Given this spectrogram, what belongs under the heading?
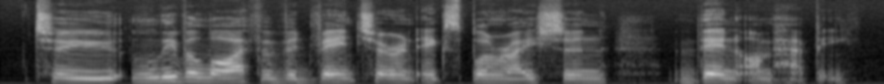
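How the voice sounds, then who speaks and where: A woman speaks fairly slowly in a fairly low pitch, with a plain, everyday voice. The background is quiet. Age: 60s. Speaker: travel vlogger. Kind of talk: vlog monologue to camera.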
